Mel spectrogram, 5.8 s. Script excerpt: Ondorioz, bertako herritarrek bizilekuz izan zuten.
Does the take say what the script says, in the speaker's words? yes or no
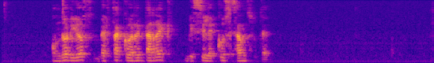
yes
